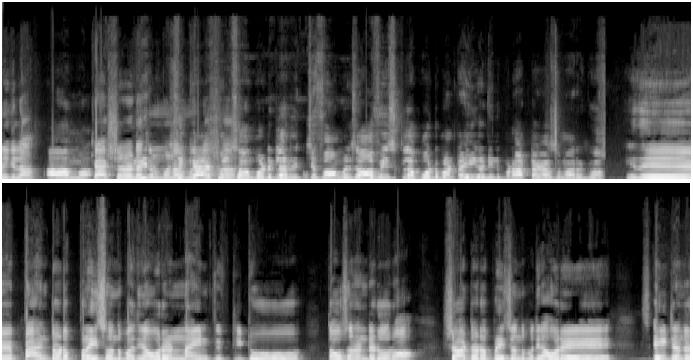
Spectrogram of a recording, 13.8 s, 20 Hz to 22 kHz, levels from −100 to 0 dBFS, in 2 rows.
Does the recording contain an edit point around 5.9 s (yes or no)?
yes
